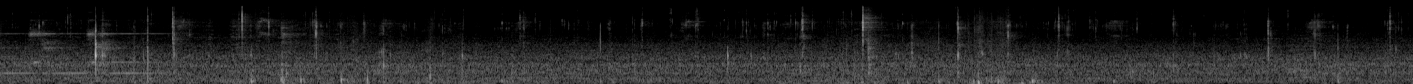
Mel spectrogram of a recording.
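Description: Close-up mouth sounds of a person eating chicken curry and rice by hand: chewing with wet lip smacks and irregular sharp clicks, over a steady background hiss.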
